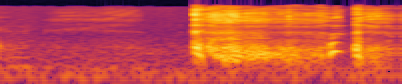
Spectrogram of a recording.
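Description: A woman coughing: one loud cough about a second in, followed by a shorter second cough.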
